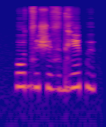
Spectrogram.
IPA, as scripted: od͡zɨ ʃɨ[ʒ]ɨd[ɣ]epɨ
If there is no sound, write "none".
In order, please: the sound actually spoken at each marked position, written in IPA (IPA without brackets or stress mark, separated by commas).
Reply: z, ɣ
